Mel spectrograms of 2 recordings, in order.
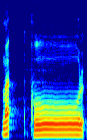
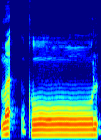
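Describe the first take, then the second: Both takes have the same delivery.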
